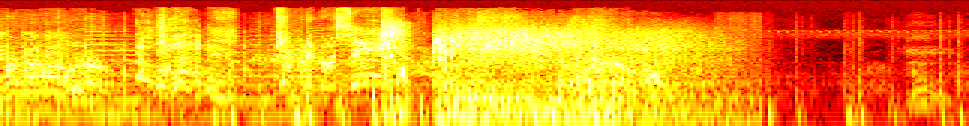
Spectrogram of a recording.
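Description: Anime episode soundtrack playing at low level: cartoon character voices and sound effects with scattered knocks, and a rushing noise in the middle. It fades to near silence about five seconds in, leaving a faint steady high tone.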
